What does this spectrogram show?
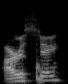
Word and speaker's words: Iristay: I've been saying your last name wrong this whole time. Iristay?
